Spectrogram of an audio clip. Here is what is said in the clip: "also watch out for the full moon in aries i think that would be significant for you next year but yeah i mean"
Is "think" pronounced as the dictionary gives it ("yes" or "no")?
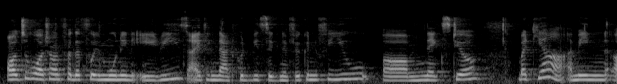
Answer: no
